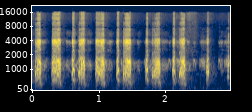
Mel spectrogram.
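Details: Loud, close chukar partridge, Pakistan's national bird, giving paired, hoarse chuck notes in quick uneven bursts over three seconds.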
